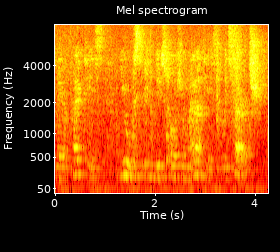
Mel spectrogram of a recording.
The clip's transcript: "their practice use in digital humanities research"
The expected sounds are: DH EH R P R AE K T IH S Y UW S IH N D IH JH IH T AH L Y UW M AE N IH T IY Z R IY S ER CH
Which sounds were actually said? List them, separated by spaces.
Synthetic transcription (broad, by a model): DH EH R P R AE K T IH S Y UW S IH N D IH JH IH S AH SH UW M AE L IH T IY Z R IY S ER CH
